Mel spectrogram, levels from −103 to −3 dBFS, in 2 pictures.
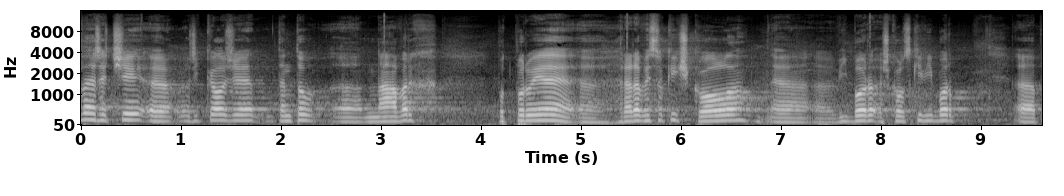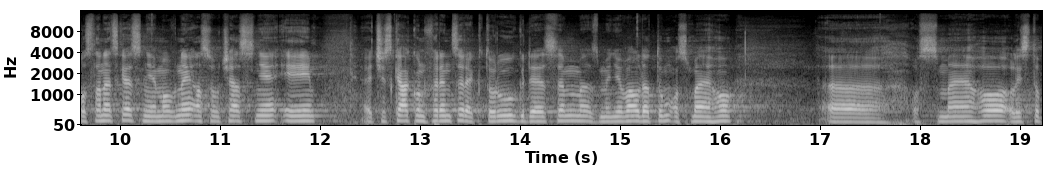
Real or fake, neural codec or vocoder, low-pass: real; none; 14.4 kHz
